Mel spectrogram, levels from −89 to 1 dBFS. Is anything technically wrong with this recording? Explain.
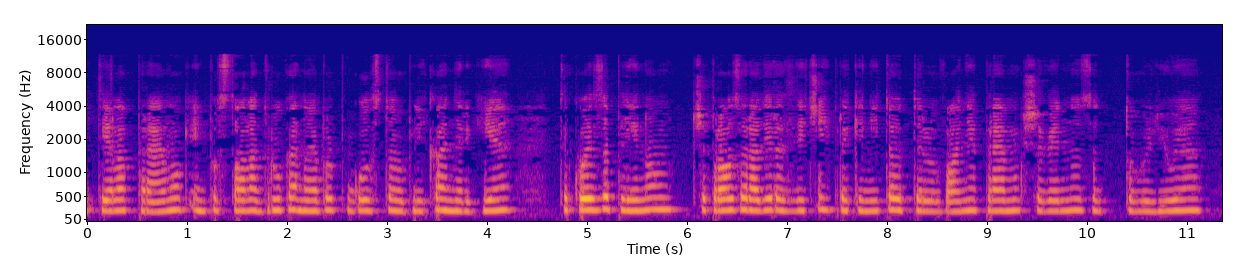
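Yes. Throughout the speech there's heavy HE-AAC compression damage, likely from a very low bitrate, around 16 kbps. The treble above the coded band is rebuilt by copying lower bands upward, so sibilants come out gritty and metallic, and nothing survives above 11.8 kHz.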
